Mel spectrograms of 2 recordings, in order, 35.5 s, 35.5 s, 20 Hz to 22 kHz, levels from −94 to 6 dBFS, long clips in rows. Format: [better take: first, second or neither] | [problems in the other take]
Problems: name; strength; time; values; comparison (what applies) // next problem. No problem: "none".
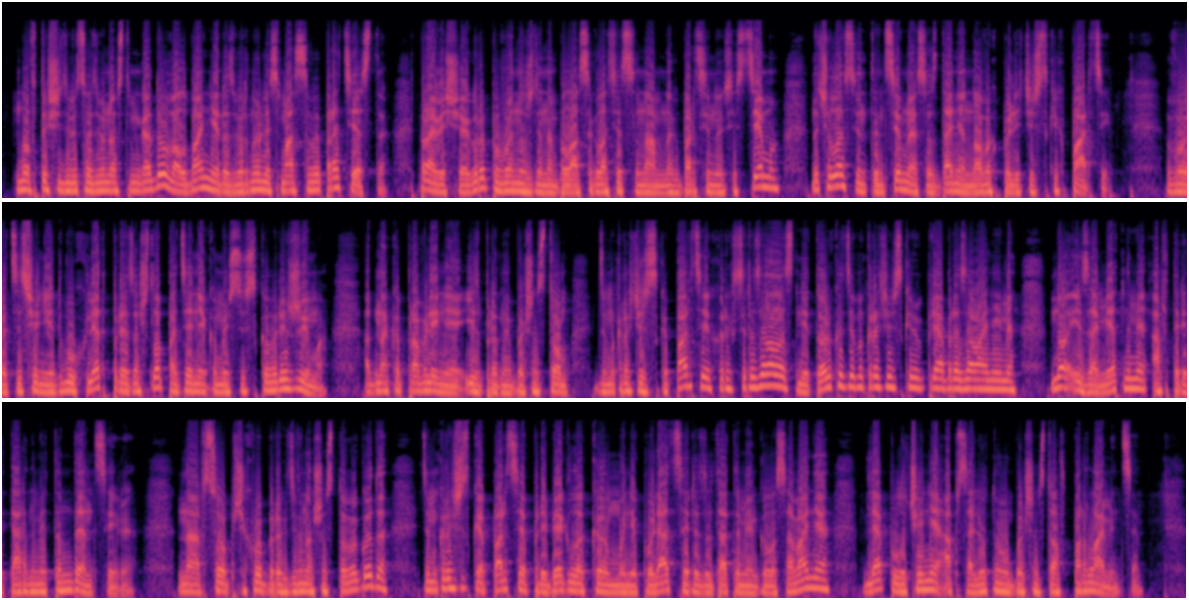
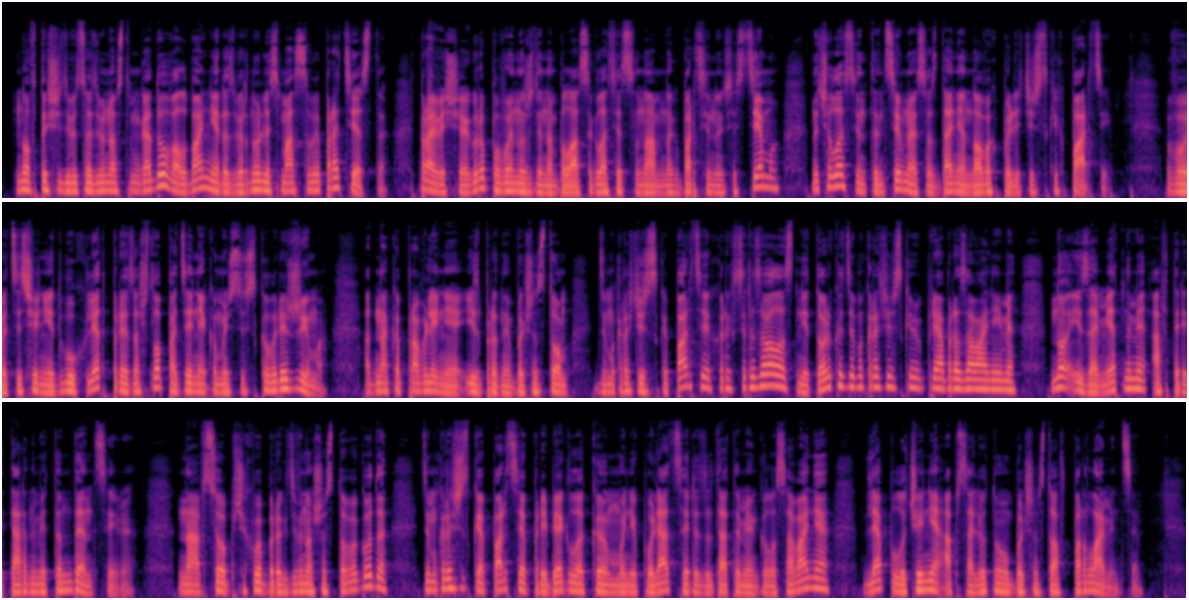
second | distortion; heavy; 6 dB below the speech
